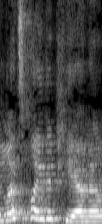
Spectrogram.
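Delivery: ordinary delivery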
